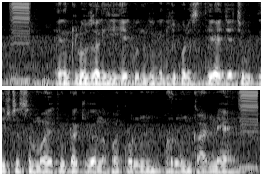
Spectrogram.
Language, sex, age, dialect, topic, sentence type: Marathi, male, 36-40, Varhadi, banking, statement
